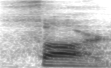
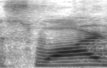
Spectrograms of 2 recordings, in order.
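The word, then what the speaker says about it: sword: अलग चीज है लेकिन यहां पे हमको डब्लू को नहीं पढ़ना स्वर्ड ऐसे नहीं पढ़ना व को नहीं पढ़ना केवल सॉर्ट ऐसे पढ़ना है हमें क्लियर हो गया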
